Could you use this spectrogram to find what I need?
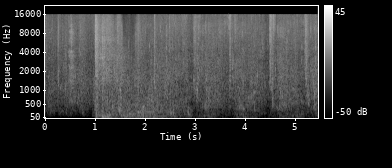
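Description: Water splashes and churns as someone swims.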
